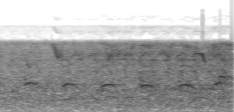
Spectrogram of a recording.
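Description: Birds calling: a steady run of short rising-and-falling notes, about three a second, with a few higher, quick downward chirps, over a noisy background hiss.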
